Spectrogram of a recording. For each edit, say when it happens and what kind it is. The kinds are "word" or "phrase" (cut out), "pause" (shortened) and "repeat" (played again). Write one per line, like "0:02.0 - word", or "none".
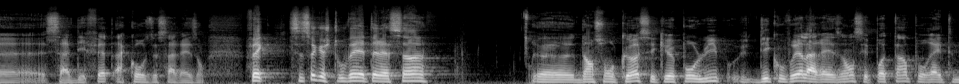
none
